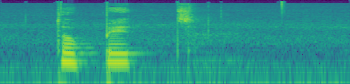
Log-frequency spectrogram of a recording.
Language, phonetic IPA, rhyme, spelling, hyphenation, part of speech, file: Czech, [ˈtopɪt], -opɪt, topit, to‧pit, verb, Cs-topit.ogg
- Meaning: 1. to stoke 2. to heat up, to burn, to use for heating 3. to give off heat 4. to drown, to kill in liquid 5. to be drowning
